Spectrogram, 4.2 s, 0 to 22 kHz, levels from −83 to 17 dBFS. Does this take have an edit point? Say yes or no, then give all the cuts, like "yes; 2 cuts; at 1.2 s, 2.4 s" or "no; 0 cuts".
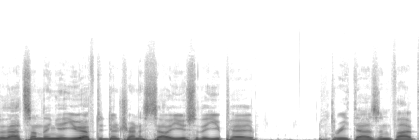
yes; 1 cut; at 1.1 s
